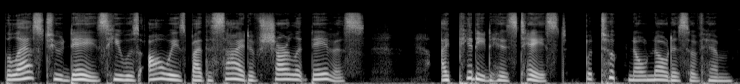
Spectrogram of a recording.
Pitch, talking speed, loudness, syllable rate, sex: 205 Hz, 185 wpm, -17 LUFS, 4.9 syllables/s, female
